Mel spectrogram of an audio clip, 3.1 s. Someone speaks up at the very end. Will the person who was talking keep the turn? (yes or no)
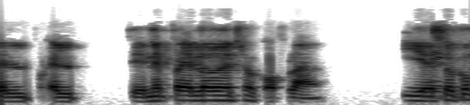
yes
